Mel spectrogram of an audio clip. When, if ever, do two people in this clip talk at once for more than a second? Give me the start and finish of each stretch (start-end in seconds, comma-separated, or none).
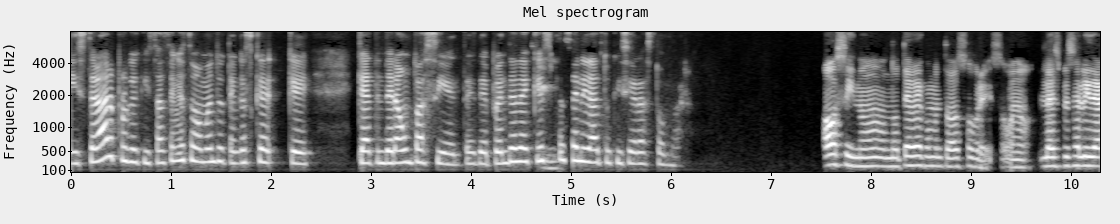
none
